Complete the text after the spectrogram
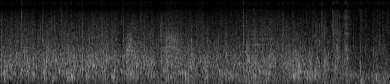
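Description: Water splashes as a swimmer strokes through it.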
